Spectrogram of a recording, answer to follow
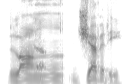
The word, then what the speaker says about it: longevity: Long the the first G isn't really a G. It's more like an N. Long and the jevity isn't really a G. It's really a J. Longvity. So really it's two completely different syllables but because English is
